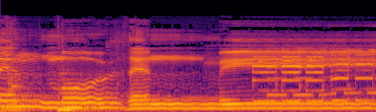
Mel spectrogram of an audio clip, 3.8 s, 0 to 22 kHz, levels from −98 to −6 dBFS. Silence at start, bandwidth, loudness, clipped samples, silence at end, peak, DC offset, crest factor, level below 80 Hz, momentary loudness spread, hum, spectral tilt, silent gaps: 0 s; 12 kHz; -23 LUFS; under 0.1%; 0 s; -10 dBFS; under 0.1%; 14 dB; -48 dBFS; 4 LU; none; -5.5 dB/octave; none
